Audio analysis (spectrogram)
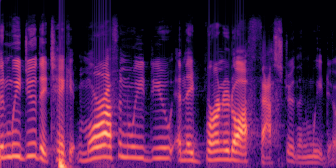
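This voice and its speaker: A woman speaks at a fairly quick pace with a fairly high pitch and lively intonation. The sound is dry and close, with no echo. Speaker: veterinary behaviorist giving a lecture. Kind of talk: lecture. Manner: fast.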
